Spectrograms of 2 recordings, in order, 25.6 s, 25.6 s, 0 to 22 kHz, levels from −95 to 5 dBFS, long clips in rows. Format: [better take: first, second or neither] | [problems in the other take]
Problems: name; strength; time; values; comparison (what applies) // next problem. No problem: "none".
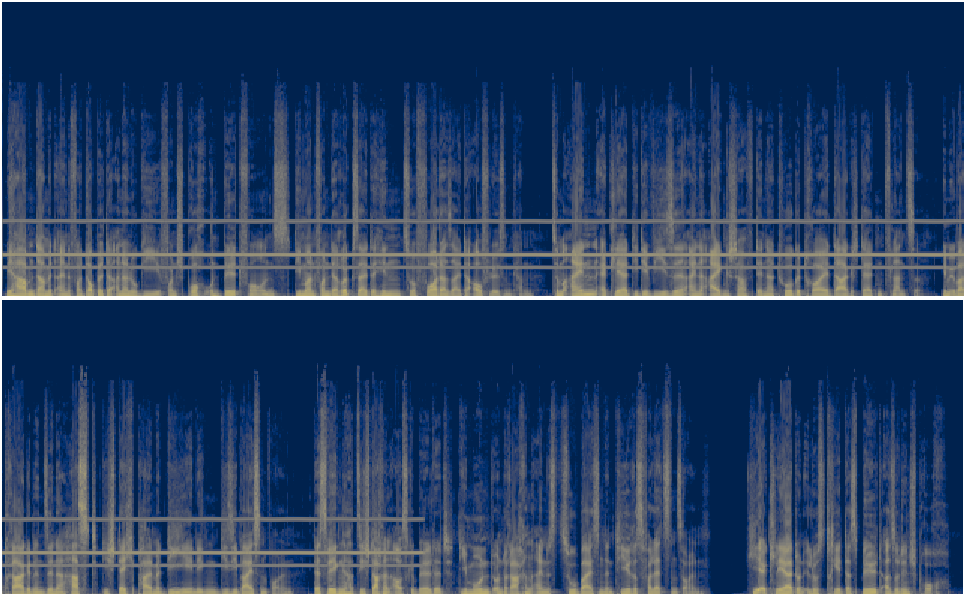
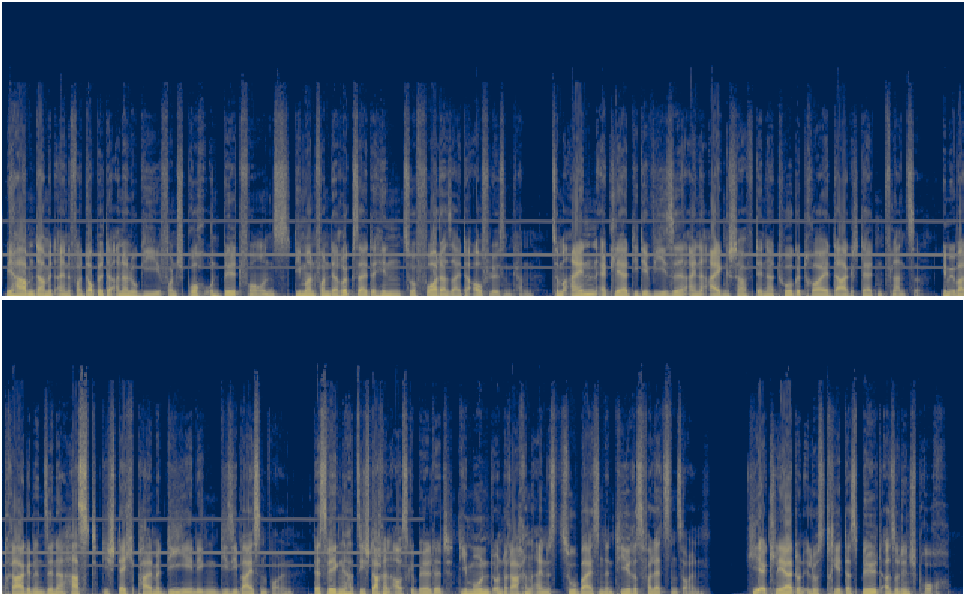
second | high-pitched whine; loud; until 18 s; 3 kHz, 5 dB below the speech; faint in the second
